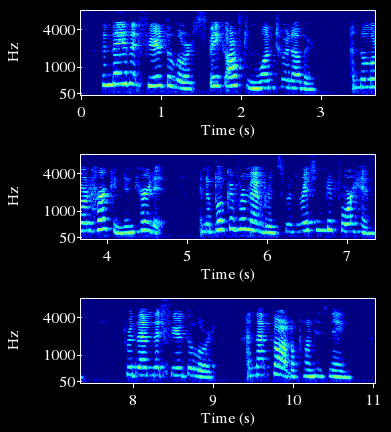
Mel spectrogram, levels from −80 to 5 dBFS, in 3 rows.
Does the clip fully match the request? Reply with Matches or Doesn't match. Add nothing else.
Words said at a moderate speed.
Doesn't match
